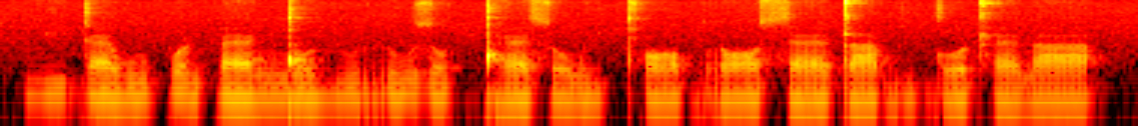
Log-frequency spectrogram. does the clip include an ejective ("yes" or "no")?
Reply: no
